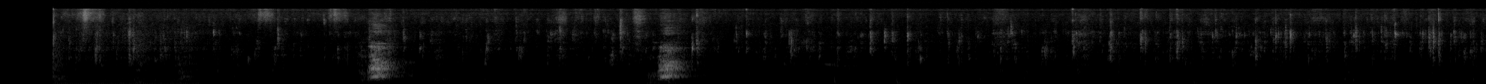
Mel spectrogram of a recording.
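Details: Light yellow Labrador retriever puppies being weaned, eating together, give two short, sharp yelps over soft clicking and dripping feeding noises.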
